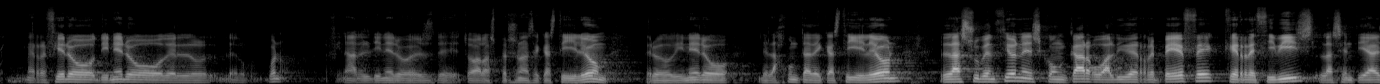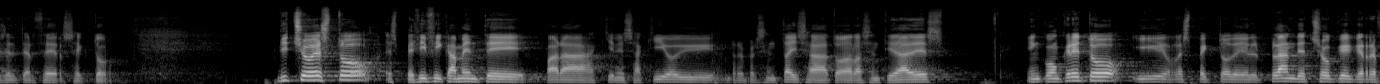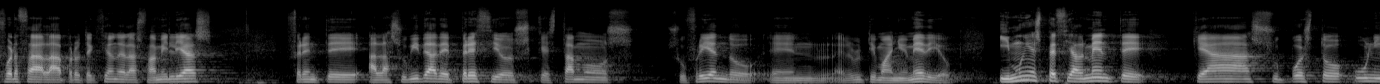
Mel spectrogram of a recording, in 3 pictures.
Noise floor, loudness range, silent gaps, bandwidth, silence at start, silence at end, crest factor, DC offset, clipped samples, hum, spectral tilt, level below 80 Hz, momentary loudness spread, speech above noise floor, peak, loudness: -64 dBFS; 9 LU; none; 15.5 kHz; 0.1 s; 0 s; 24 dB; under 0.1%; under 0.1%; none; -3.5 dB/octave; -70 dBFS; 16 LU; 36 dB; -4 dBFS; -27 LUFS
